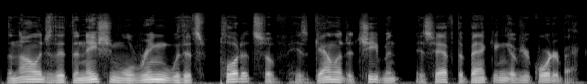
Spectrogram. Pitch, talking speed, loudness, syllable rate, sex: 95 Hz, 225 wpm, -19 LUFS, 5.9 syllables/s, male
